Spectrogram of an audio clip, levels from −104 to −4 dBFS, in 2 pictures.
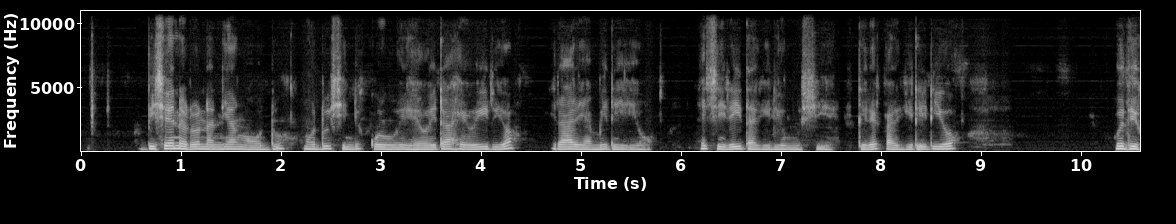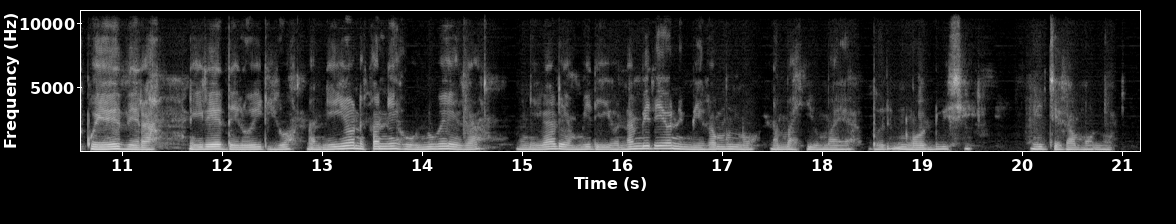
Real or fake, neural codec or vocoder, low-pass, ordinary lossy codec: fake; vocoder, 22.05 kHz, 80 mel bands, HiFi-GAN; none; none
